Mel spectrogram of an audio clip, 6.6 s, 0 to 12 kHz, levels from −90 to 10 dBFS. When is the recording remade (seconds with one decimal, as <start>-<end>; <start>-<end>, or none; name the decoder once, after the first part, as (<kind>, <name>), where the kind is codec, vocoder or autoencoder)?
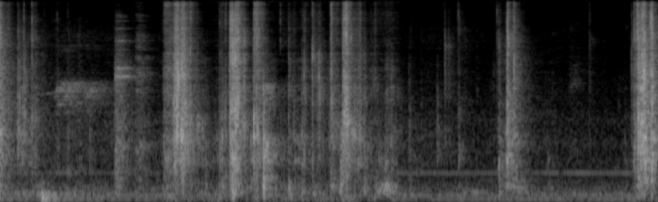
1.6-4.0 (codec, HILCodec)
